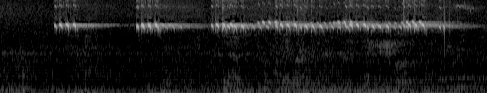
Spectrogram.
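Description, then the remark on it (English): Crickets chirp in quick pulsing bursts, a steady high-pitched trill repeating across the whole stretch over a soft low rumble, with no voices present. “Crickets. Nothing. Silence.”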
